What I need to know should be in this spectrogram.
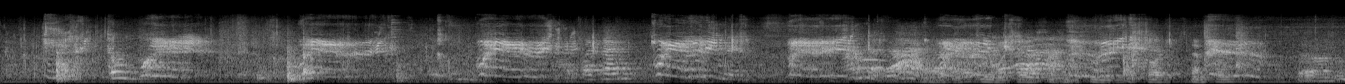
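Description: A newborn baby cries loudly in sharp, repeated wails.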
